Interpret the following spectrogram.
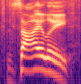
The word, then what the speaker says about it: Zeile: Richard and then it rhymes with smiley shyly that's German for a line of print or a furrow in the field and German has though has a rule that when two vowels go walking the second one does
